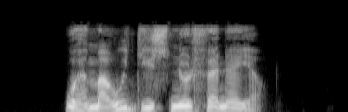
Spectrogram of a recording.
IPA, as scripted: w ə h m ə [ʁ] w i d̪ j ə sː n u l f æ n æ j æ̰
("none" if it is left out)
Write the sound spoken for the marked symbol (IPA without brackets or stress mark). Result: ʁ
